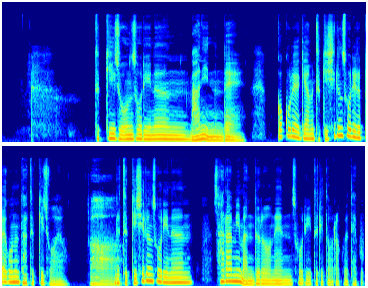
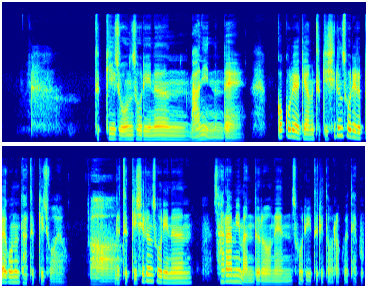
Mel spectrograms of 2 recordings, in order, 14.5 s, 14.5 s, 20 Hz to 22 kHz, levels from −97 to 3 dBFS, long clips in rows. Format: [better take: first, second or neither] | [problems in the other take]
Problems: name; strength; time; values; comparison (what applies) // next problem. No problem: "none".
first | thin; very; fading below 450 Hz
